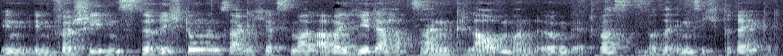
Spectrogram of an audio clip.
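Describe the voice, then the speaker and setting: A man's medium-pitched voice at a fairly quick pace, with hardly any pauses and ordinary pitch variation, amid noticeable background noise and audible room echo. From Germany, central Hesse (Biedenkopf area). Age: 30s. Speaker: football club chairman. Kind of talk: interview.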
